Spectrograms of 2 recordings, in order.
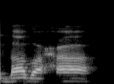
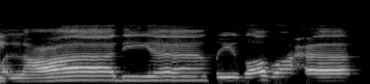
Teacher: دو زبر کو بیسیکلی ساکن کر دینا ہے اور ایک الف پڑھ لینا ہے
